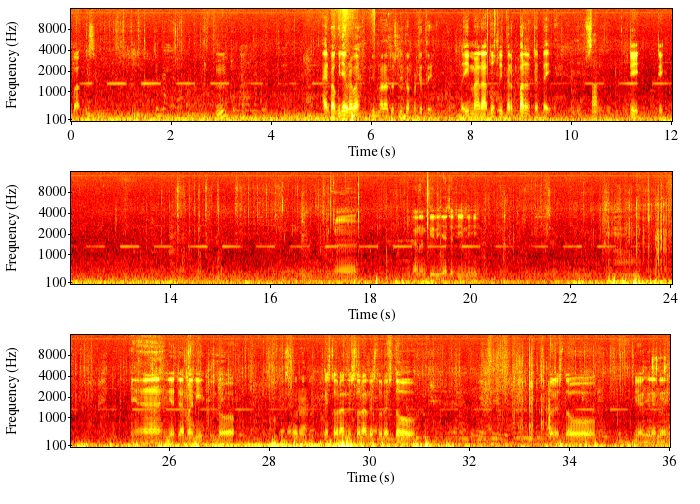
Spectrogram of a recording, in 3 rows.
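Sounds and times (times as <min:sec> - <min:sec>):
reversing alarm beeping: 0:00.0 - 0:36.0.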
